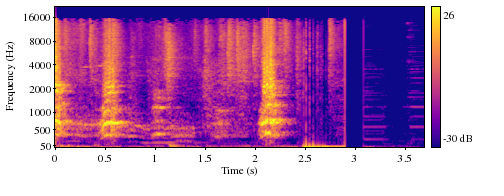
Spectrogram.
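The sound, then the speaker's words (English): A dog barks as a boy comes home: two loud, sharp barks about a second and a half apart with softer yips and whines in between, before the sound cuts off abruptly. “Hey everybody, sorry we had a little pause break there because the boy came home and the dog started barking, as you heard.”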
